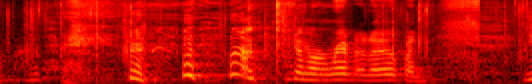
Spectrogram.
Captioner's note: laughing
